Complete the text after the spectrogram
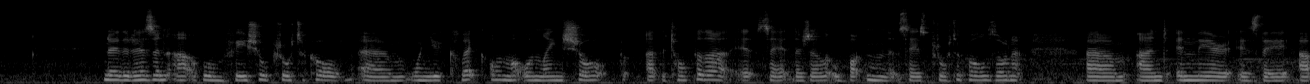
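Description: A woman talks calmly and clearly to the listener from close by.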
